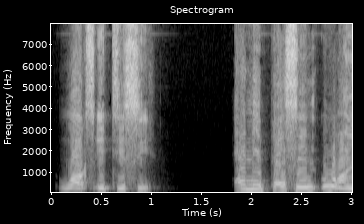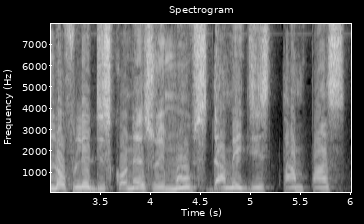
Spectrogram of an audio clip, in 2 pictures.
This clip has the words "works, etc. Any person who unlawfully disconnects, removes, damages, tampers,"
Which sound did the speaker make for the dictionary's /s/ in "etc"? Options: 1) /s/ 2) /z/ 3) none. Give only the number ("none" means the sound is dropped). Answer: 3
